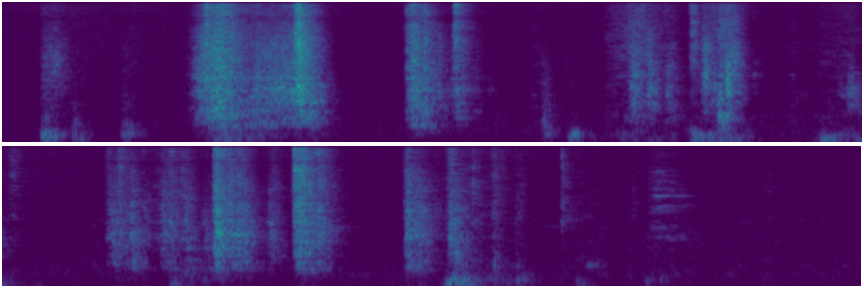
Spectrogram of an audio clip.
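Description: Rummaging off-mic: drawers being opened and shut and objects handled, a string of irregular knocks and rustles, the longest about a second in.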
